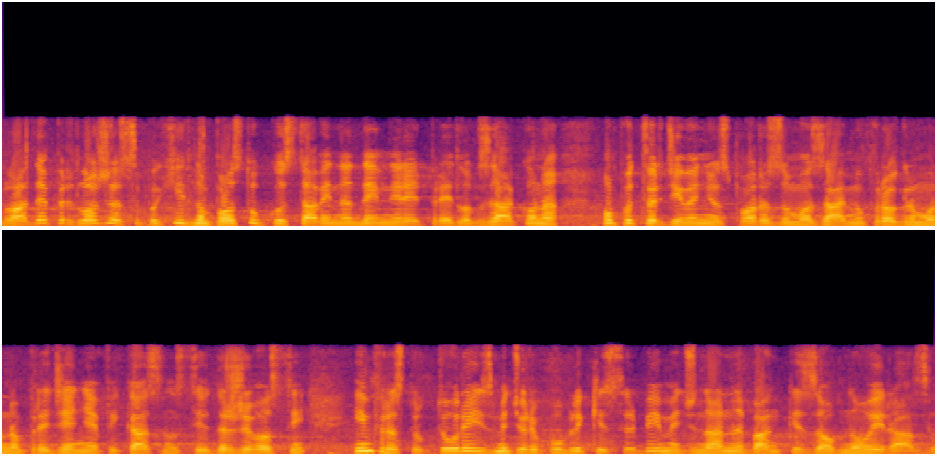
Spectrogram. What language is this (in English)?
Serbian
